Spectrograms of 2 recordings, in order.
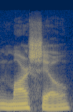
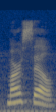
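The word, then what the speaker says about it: Marcille: Her name is not Marshall, is Marcu. Mar Marcel.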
